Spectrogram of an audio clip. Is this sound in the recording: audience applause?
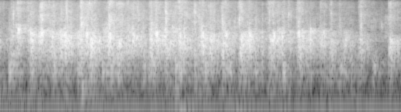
yes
